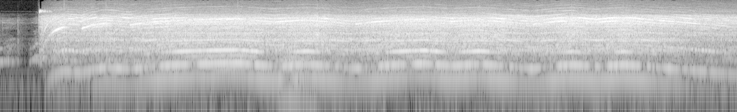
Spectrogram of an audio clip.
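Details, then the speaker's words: Wood planer (mesin serut) that had vibrated heavily and run very loud, tested after a cracked part was repaired: a steady high whine spins up and holds an even pitch with no rattle or shaking. It now runs smoothly. "ternyata bener juga ini gara-gara Ini salah satunya mesin serut bisa apa bergetar suara panjang banget ini gara-gara ini truk ini pecah dengan solusi seperti ini Alhamdulillah bisa dipakai lagi"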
